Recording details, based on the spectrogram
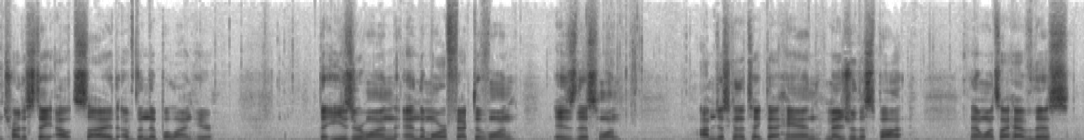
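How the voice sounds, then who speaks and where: A man with a fairly low voice walks through a practical demonstration as a military medical instructor. He explains methodically, one step after another. There is some faint ambient noise, like vehicle rumble, behind him. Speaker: army combat medic instructor.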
